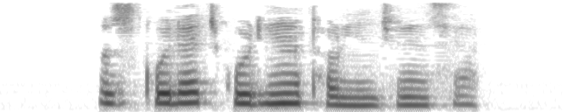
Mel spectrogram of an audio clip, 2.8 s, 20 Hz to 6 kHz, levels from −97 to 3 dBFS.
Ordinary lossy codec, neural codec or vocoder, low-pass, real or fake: MP3, 24 kbps; autoencoder, 22.05 kHz, a latent of 192 numbers a frame, VITS, trained on one speaker; 5.4 kHz; fake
